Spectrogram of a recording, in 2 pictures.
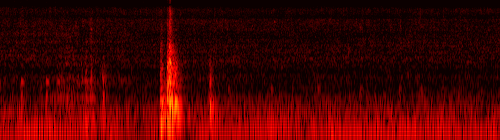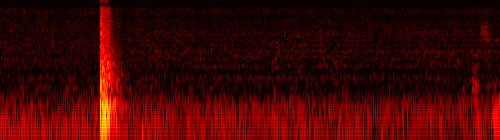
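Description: Bacon frying in a pan on a camp gas stove: a steady sizzle over a low hum, broken by two sharp cookware knocks, one just under two seconds in and a louder one about six seconds in.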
